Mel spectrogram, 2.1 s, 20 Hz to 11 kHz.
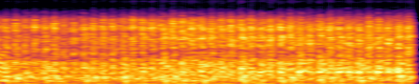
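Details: Swaraj Mazda Super XM direct-injection diesel truck, cold idle after 4 years unused. Loud rough idle with a rapid clatter on every firing pulse; cold knock, cause not confirmed.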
